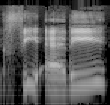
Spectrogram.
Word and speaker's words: Fieri: He said, I always say Fieri, and then he said he explained how to pronounce it. It's like you're saying the name Eddie, just like Fee Eddie.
